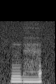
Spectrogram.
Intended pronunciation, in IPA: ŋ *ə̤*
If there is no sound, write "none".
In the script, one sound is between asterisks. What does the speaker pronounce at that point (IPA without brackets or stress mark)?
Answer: ɛ̤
